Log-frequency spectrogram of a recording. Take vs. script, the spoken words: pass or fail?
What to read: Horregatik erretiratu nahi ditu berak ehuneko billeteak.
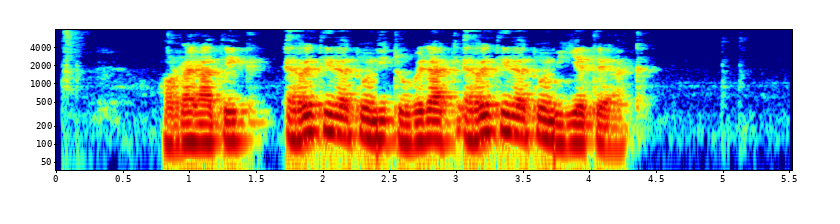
fail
